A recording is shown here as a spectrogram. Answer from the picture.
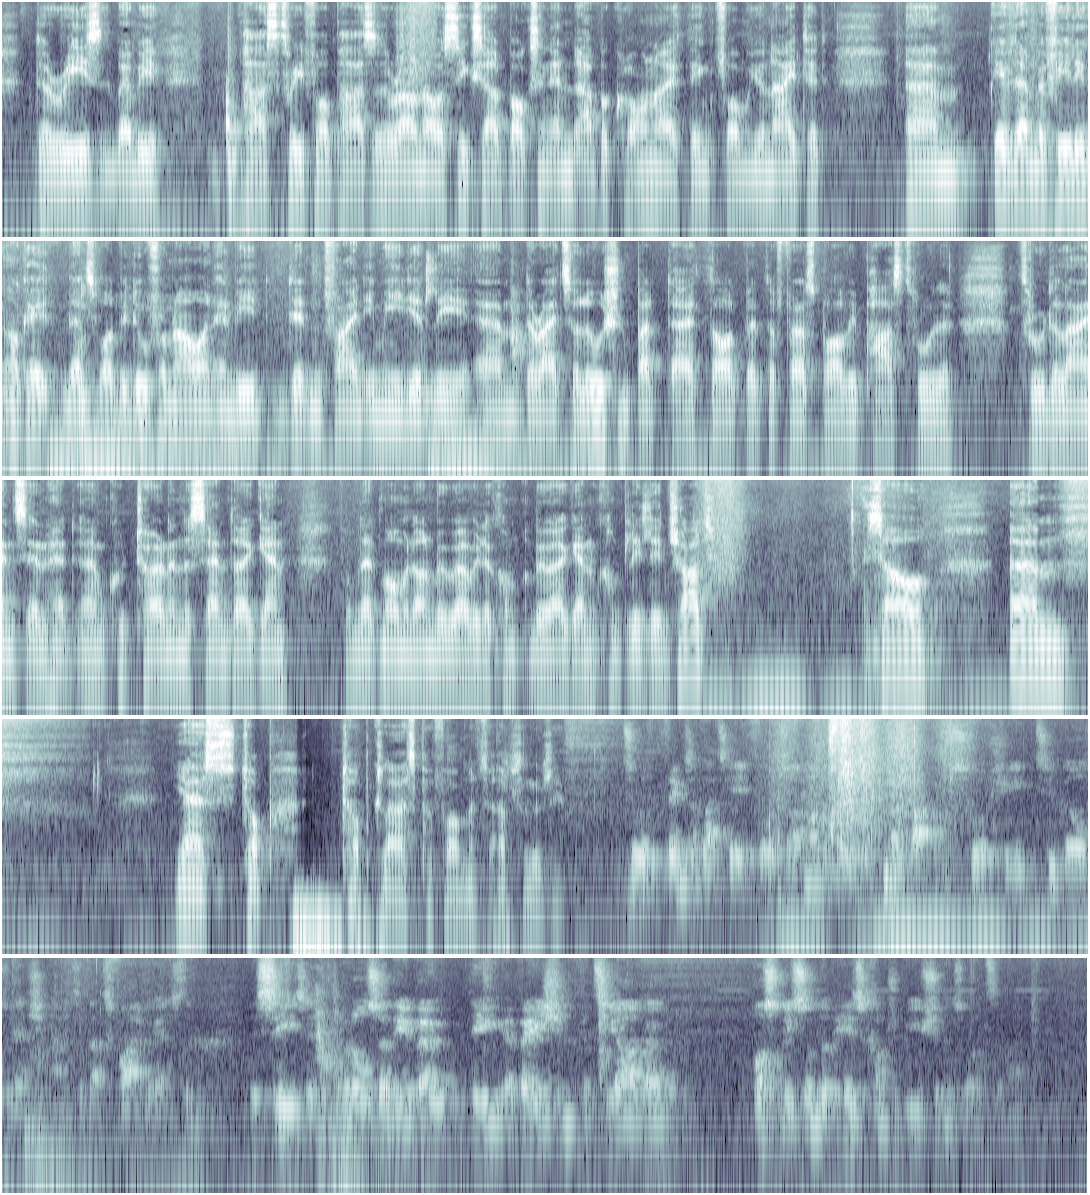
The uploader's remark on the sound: Post-Match Press Conference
